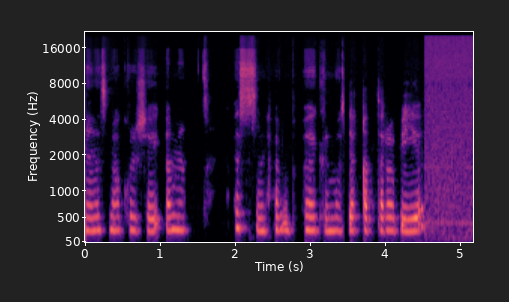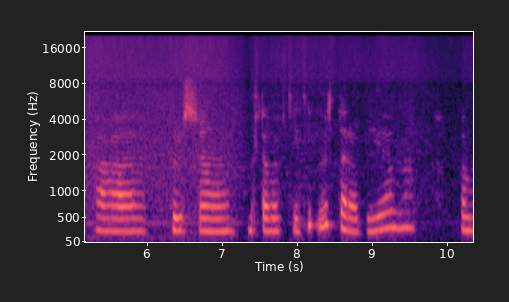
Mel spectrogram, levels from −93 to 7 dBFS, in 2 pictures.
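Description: Throughout this speech recording, a noise suppressor works band by band and pulls the steady background down by about 9 dB, so the residual noise dips between phrases and swells under them. At 3.43 s, just after "نحب هاكا", the input likely switches to a poorer device: there is an 80 ms gap, and from then to the end the band is narrower. The sound turns duller and narrower, though the loudness stays about the same and the new device's background noise sits far below the voice. At around 4.5 s the room noise jumps by about 23 dB, to roughly 16 dB under the speech, and the suppressor's noise estimate lags. The noise comes through with little reduction at first, then sinks gradually by about 8 dB over 2.71 s, settling by 7.21 s.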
